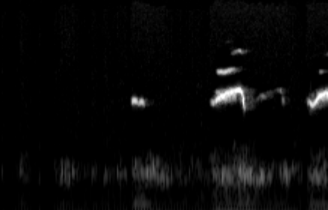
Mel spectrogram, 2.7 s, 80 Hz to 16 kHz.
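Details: Bald eagle nestling asking for food on a nest camera, Dade County, April 2023, during a fish feeding by the adults. A brief thin whistle, then longer high slurred whistles that dip and rise again, over a faint steady hum.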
